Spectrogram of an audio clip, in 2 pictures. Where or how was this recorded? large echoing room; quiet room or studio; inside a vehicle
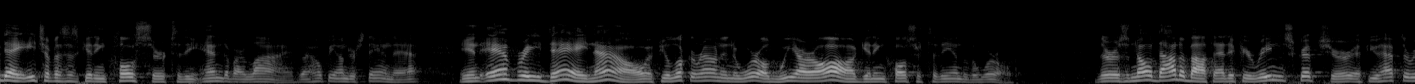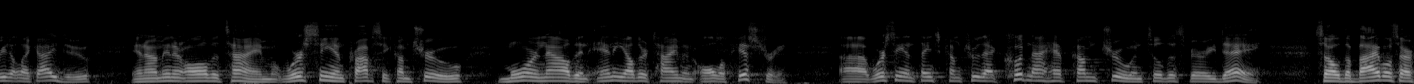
large echoing room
